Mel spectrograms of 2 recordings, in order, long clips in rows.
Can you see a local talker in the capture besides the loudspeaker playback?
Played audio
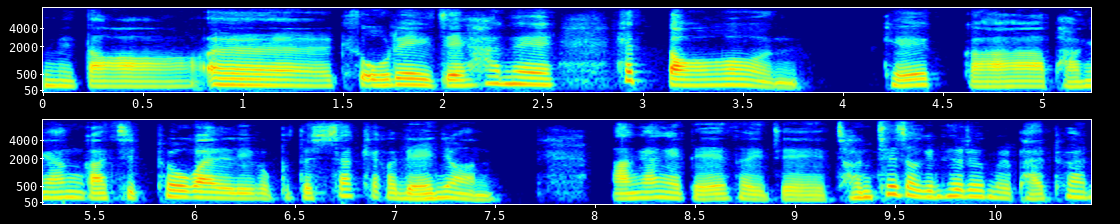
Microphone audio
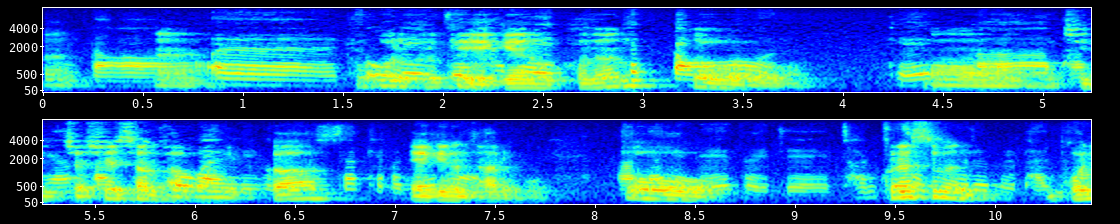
Yes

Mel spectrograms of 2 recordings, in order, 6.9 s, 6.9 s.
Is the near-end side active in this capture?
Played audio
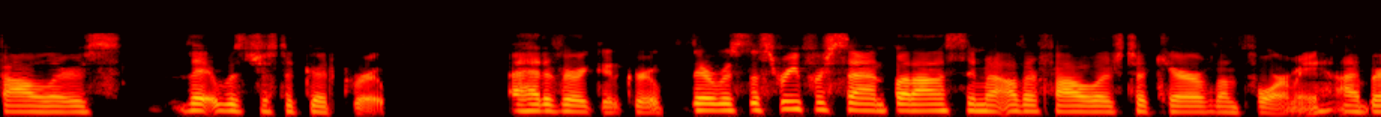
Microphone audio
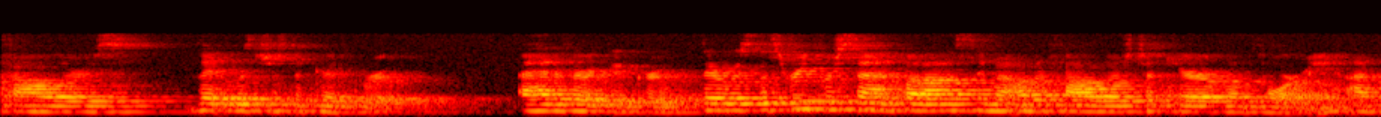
No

